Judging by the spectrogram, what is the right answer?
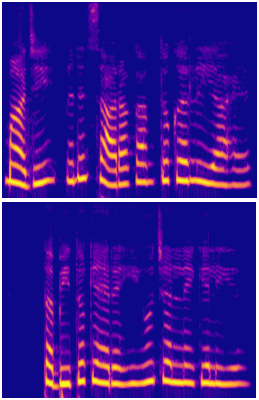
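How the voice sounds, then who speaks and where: A woman's voice: high voice, steady tone, unhurried, a little mellow. A woman voicing a meek, hardworking young daughter-in-law in a moral story, politely asking. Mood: pleading.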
